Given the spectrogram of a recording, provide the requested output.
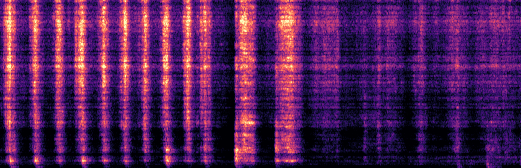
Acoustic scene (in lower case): kitchen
